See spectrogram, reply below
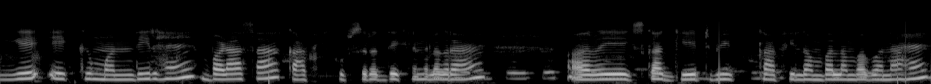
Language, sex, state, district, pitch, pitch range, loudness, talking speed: Hindi, female, Bihar, Gopalganj, 235 Hz, 230-265 Hz, -27 LUFS, 140 wpm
